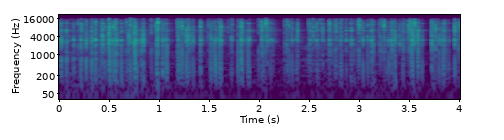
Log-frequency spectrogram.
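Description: A small pink hobnail-textured glass votive cup filled with pearl beads is tapped with long nails and shaken, making the beads rattle inside. The result is a rapid, steady stream of bright, sharp clicks and clattering with almost no low end, each tick dying away almost instantly.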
